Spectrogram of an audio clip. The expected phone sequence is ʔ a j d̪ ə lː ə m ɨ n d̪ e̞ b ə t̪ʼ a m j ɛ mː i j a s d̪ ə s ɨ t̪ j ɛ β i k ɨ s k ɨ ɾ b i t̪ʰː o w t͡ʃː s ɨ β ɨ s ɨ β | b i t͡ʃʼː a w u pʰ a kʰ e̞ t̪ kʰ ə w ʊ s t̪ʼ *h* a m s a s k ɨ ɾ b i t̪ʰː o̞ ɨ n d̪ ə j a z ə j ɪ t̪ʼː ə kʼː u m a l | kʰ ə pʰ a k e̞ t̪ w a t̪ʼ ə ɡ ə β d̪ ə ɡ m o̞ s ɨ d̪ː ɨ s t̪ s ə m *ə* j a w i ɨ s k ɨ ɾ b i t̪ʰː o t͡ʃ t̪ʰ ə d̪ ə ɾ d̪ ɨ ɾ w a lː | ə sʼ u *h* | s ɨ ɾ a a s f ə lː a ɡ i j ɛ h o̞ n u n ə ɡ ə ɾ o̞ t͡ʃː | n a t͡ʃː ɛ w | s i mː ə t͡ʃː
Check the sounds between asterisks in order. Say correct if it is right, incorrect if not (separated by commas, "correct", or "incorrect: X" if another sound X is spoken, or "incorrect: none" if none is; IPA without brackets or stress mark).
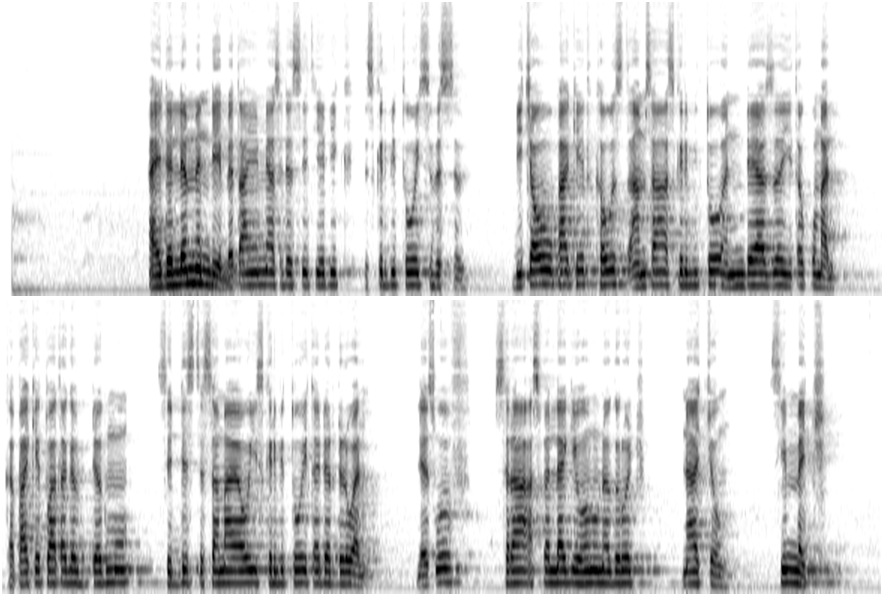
correct, incorrect: a, incorrect: f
